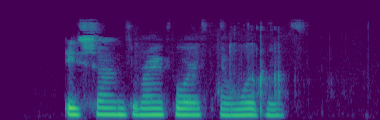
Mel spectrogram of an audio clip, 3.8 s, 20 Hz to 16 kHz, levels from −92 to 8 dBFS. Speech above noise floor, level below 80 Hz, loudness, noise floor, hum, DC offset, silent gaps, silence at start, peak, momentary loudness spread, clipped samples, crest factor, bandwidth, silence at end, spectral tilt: 48 dB; -80 dBFS; -27 LUFS; -75 dBFS; none; under 0.1%; none; 0.65 s; -10 dBFS; 8 LU; under 0.1%; 20 dB; 8.2 kHz; 1 s; -7 dB/octave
